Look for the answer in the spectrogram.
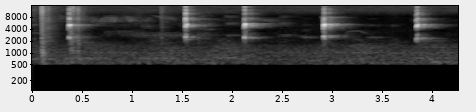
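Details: Rufous-collared sparrow (Zonotrichia capensis) gives a call used to stimulate birds at the start of the breeding season: six sharp, high, clipped chip notes about every half to one second over a faint hiss.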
